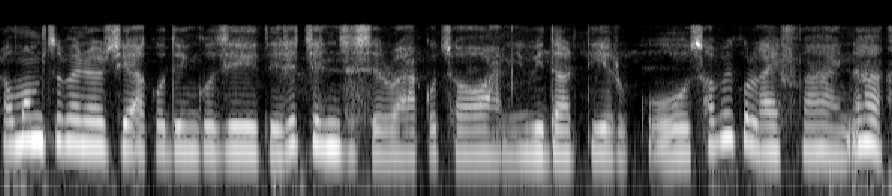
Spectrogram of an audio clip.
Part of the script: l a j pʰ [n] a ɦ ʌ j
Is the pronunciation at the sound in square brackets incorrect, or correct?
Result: incorrect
